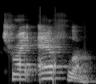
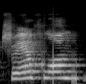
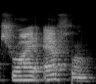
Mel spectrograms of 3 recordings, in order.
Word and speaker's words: triathlon: how can we pronounce this, but the right pronunciation is triathlon. So you triathlon, not like triathlon, but triathlon.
